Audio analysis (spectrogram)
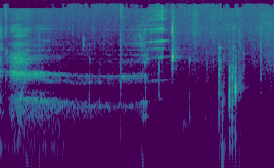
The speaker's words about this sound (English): Just have a sip of my juice, not coffee this time.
